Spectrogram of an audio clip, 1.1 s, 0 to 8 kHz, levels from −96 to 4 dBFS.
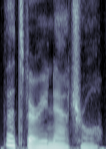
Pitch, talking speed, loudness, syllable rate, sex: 170 Hz, 170 wpm, -17 LUFS, 6.3 syllables/s, female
